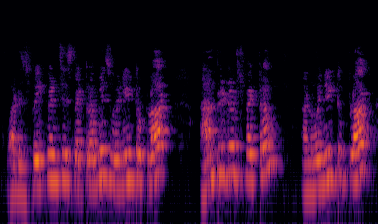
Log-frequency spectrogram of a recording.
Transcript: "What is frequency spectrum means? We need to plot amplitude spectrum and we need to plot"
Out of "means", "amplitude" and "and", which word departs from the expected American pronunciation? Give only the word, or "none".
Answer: means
